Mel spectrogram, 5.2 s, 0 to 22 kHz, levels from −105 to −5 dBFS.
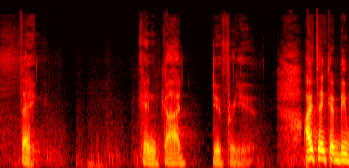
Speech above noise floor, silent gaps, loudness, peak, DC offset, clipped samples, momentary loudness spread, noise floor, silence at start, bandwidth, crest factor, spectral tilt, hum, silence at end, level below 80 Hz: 36 dB; none; -37 LUFS; -14 dBFS; under 0.1%; under 0.1%; 22 LU; -72 dBFS; 0.3 s; 17 kHz; 24 dB; -6.5 dB/octave; none; 0 s; -62 dBFS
